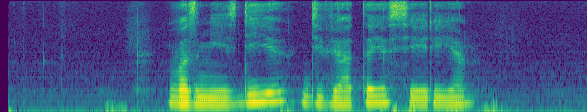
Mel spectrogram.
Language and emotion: Russian, neutral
